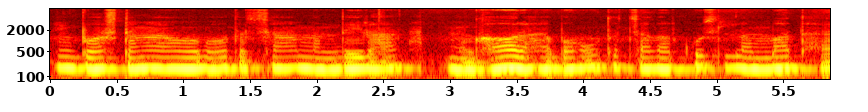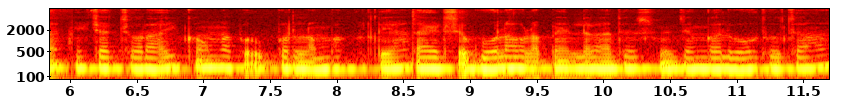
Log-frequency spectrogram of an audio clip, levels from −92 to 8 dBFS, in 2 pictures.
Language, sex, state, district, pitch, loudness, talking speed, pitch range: Hindi, male, Bihar, Kishanganj, 175 Hz, -16 LUFS, 175 wpm, 175-180 Hz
